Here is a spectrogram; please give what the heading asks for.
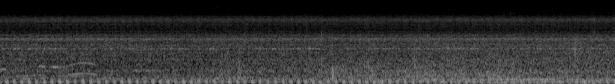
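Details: Carbureted Honda Scoopy single-cylinder scooter after full service for slow, heavy, sputtering acceleration: small engine putters at a steady, even idle with no misses or rattles; running smoothly.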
